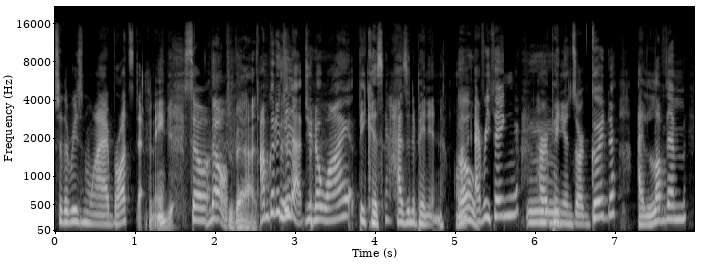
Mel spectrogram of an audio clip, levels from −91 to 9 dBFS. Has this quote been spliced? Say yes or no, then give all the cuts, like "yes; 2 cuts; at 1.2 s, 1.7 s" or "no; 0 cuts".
yes; 4 cuts; at 1.6 s, 2.1 s, 3.1 s, 4.1 s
